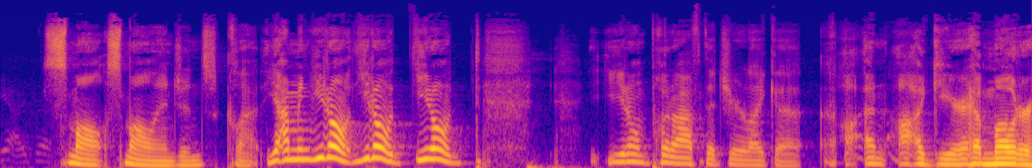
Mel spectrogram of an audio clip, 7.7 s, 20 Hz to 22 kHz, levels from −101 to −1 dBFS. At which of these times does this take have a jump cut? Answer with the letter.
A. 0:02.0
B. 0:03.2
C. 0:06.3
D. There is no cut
C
